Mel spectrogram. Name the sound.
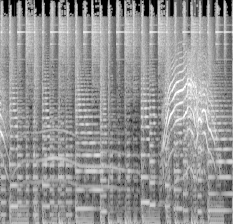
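cat meowing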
